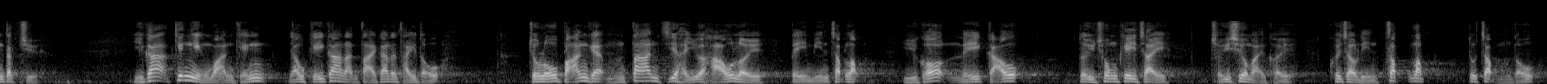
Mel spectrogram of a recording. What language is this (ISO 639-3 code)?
yue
